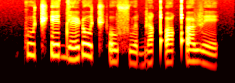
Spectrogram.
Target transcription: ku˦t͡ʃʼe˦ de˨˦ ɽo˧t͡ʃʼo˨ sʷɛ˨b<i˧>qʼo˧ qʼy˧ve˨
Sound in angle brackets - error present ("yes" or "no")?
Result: no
